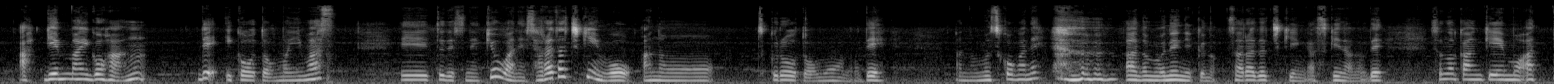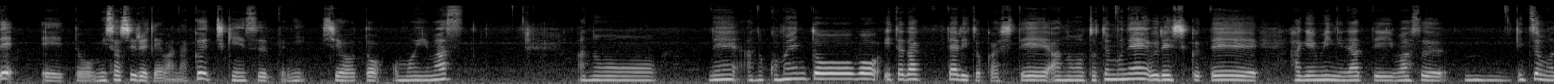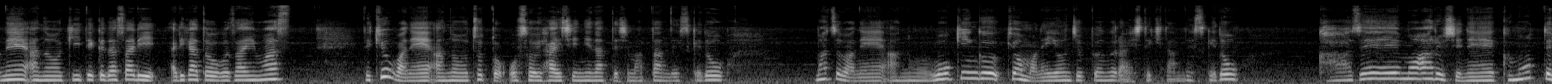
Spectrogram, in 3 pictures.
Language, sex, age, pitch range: Japanese, female, 40-59, 180-225 Hz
